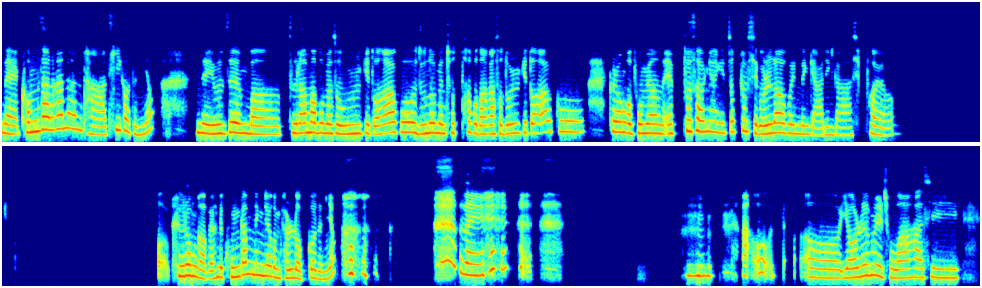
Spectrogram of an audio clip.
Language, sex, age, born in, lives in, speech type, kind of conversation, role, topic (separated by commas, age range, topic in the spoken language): Korean, female, 25-29, South Korea, United States, conversation, unstructured, none, 항상 여름인 곳에서 사는 것과 항상 겨울인 곳에서 사는 것 중 어느 쪽을 선택하시겠습니까?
